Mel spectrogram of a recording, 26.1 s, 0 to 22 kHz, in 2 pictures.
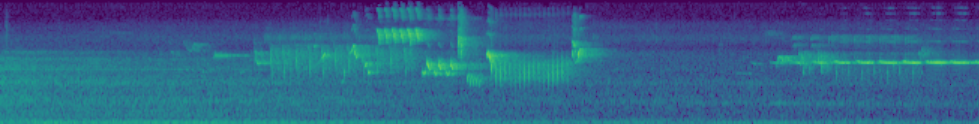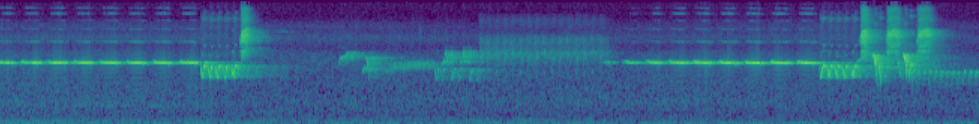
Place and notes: Mauerweg / Heidekampweg, Berlin, Deutschland - nightingales
Berlin, Mauerweg, two nightingales singing, S-Bahn trains passing-by occasionally, this recording is closer to the second nightingale
(SD702, AT BP4025)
